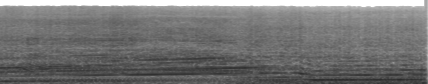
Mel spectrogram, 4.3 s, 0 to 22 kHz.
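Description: BMW M3 E92's V8 engine under hard acceleration, heard from inside the cabin: its pitch climbs steadily, drops with an upshift about three seconds in, then starts climbing again.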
